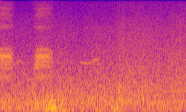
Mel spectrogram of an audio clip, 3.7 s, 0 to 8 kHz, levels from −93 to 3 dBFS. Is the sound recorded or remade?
recorded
